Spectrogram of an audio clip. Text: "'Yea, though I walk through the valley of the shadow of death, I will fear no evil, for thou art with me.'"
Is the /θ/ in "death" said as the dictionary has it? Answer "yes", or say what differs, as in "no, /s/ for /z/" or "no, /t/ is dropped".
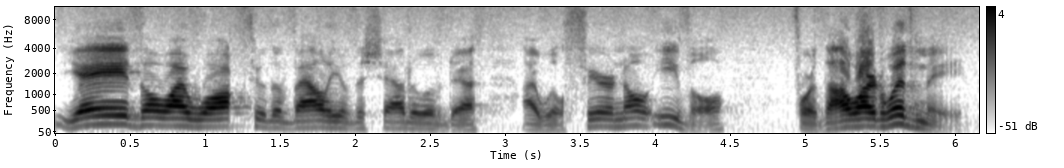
yes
